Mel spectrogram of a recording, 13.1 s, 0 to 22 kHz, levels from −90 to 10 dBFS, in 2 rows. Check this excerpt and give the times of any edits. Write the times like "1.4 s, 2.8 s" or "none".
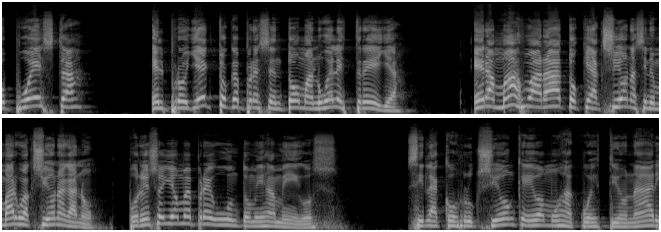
7.6 s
